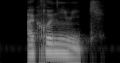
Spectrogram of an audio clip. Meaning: acronymic
- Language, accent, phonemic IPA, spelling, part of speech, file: French, France, /a.kʁɔ.ni.mik/, acronymique, adjective, LL-Q150 (fra)-acronymique.wav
